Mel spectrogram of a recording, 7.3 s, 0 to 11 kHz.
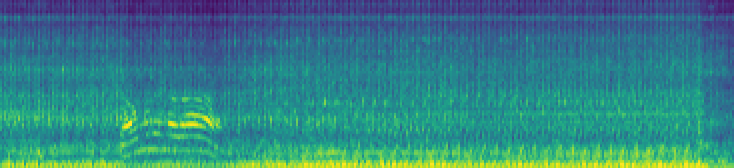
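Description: A Mahindra Yuvo Tech Plus 585 4WD tractor's diesel engine idles and chugs steadily close by while reversing, with a brief voice heard over the running engine.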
